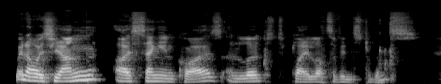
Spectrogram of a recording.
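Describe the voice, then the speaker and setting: The speaker talks at a moderate pace in an Australian accent, with ordinary pitch variation. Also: man. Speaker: composer and conductor. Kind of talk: lecture. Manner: formal.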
